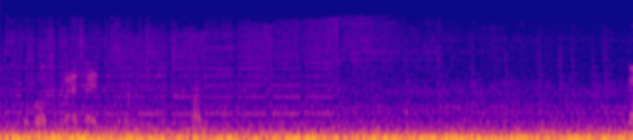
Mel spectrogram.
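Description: Low, steady rumble inside a car's cabin as it rolls slowly along an unpaved dirt track: tyre and road noise with the engine underneath.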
